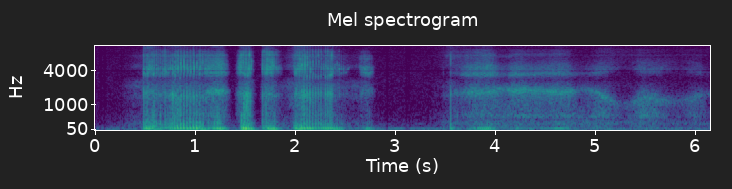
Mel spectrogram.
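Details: Snoring during sleep: quick bursts of snorting, rattly breathing followed by softer, drawn-out breaths.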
